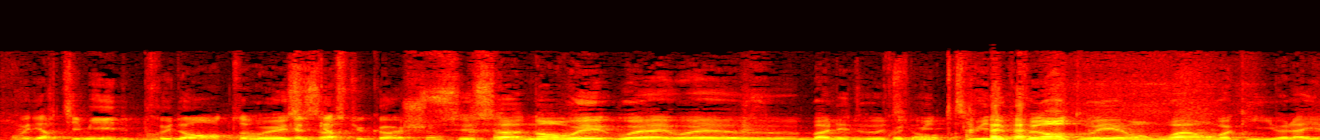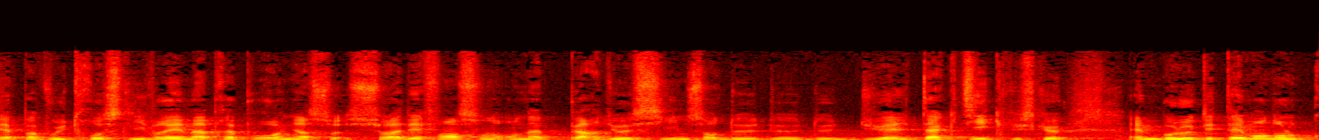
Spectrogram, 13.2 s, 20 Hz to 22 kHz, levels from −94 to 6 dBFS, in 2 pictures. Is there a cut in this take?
no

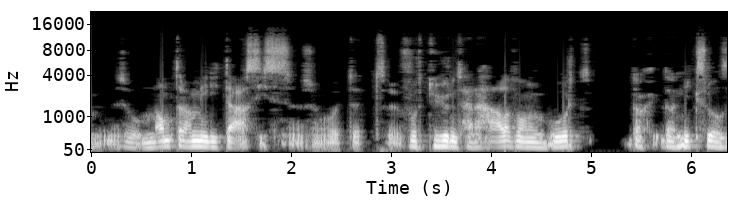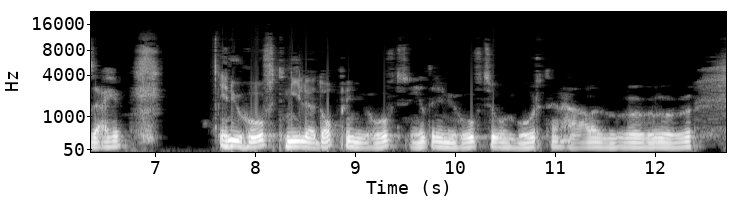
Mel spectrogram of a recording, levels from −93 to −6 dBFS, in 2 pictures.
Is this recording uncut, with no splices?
yes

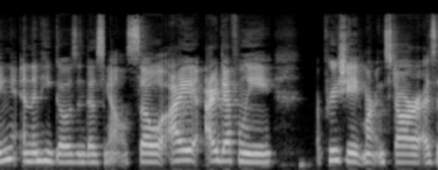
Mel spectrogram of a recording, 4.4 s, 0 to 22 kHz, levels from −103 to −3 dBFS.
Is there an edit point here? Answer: yes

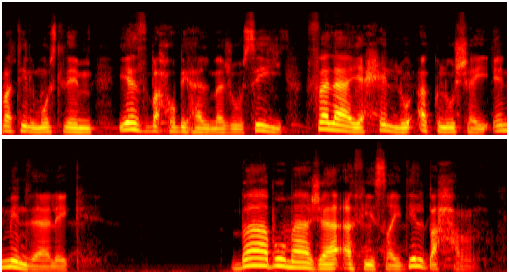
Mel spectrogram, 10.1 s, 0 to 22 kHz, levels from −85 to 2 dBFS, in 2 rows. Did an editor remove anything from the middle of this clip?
no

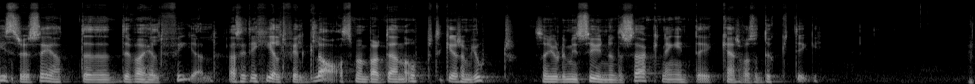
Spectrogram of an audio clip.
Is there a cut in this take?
yes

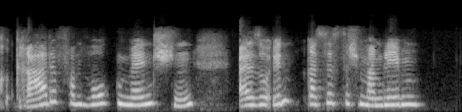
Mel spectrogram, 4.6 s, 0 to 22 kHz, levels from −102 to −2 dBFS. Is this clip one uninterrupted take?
no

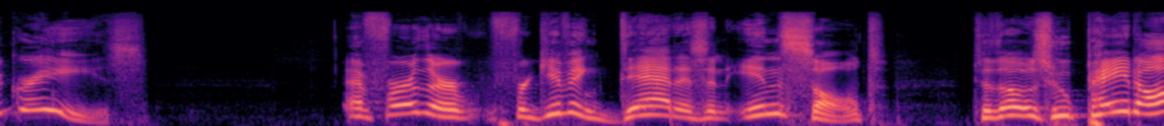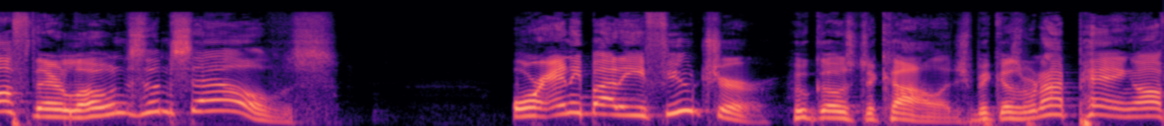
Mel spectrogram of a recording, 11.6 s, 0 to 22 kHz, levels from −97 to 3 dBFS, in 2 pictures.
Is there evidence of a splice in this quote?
no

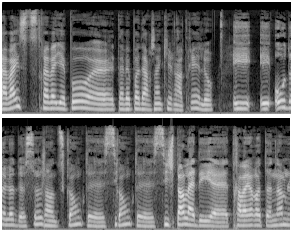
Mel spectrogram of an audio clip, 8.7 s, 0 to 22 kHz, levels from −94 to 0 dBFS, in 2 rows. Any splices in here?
yes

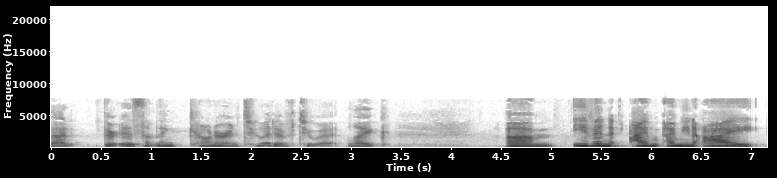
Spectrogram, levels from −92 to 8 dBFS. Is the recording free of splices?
yes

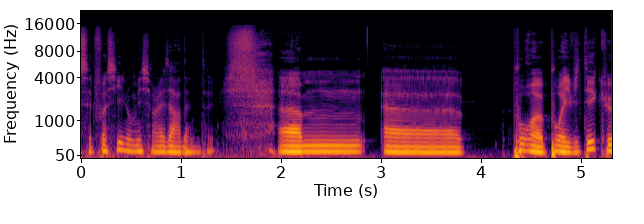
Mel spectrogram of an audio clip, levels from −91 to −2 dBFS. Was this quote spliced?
yes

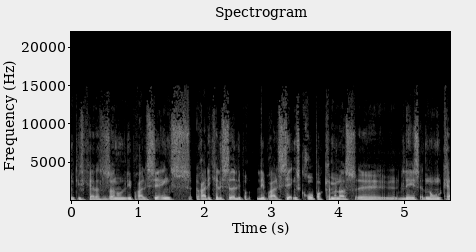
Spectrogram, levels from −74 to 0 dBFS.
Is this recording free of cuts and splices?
yes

